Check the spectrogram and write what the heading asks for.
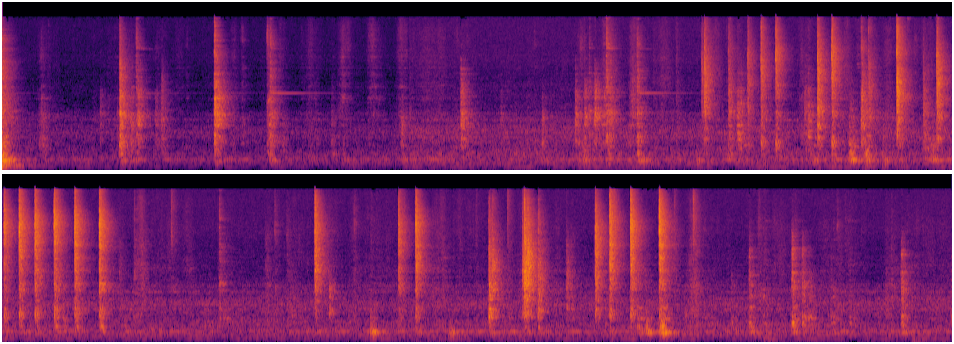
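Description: Small clicks and knocks of a chrome shower-mixer fitting being turned and threaded on by hand, hand-tight only since it seals with a rubber packing. The clicks are scattered, with a run of quick ones, about four a second, through the middle.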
